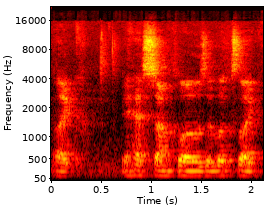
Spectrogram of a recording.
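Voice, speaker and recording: A man narrating a tabletop game as game master, describing scenes in halting, filler-heavy improvised speech. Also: lowish voice, completely flat delivery, dark tone, reverberant, recorded from a distance, a little hiss or hum.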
